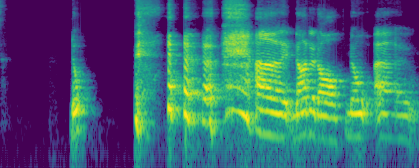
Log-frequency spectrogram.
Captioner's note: laughs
